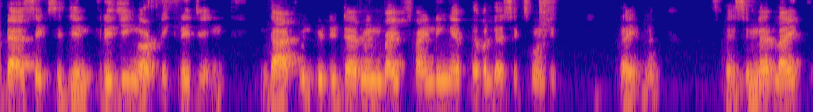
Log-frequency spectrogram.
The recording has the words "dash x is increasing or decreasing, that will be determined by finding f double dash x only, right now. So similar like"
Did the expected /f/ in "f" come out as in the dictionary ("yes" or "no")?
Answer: no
